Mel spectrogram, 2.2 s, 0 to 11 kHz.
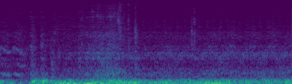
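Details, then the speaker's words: Ford Excursion diesel cold start at 12 degrees after glow plugs and intake air heater: catches quickly, oil pressure up, settles into a steady even diesel rumble with no knock or miss, high-idle strategy at about 900 rpm; healthy. "as he fired right up we already have low pressure oil and it's idling just fine"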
